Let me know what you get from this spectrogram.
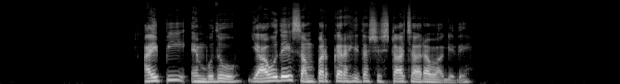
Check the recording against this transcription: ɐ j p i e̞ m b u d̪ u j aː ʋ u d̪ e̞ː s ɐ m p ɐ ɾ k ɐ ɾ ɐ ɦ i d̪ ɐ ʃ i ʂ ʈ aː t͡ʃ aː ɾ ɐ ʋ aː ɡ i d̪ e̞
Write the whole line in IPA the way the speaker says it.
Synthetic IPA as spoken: ɐ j p i e̞ m b u d̪ u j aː ʋ u d̪ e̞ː s ɐ m p ɐ ɾ k ɐ ɾ ɐ ɦ i t̪ ɐ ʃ i ʂ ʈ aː t͡ʃ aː ɾ ɐ ʋ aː ɡ i d̪ e̞

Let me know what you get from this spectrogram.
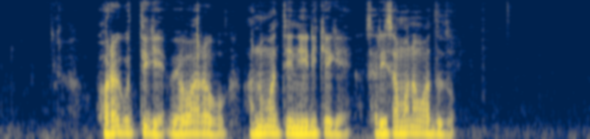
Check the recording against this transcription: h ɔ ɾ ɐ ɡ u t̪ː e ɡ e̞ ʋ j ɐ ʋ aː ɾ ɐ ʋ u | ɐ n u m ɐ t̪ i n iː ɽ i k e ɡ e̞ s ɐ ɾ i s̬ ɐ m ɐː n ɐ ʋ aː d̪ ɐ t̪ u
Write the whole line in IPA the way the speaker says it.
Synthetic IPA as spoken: h ɔ ɾ ɐ ɡ u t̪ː i ɡ e̞ ʋ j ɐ ʋ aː ɾ ɐ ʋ u | ɐ n u m ɐ t̪ i n iː ɽ i k e ɡ e̞ s ɐ ɾ i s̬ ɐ m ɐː n ɐ ʋ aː d̪ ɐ d̪ u

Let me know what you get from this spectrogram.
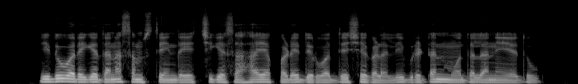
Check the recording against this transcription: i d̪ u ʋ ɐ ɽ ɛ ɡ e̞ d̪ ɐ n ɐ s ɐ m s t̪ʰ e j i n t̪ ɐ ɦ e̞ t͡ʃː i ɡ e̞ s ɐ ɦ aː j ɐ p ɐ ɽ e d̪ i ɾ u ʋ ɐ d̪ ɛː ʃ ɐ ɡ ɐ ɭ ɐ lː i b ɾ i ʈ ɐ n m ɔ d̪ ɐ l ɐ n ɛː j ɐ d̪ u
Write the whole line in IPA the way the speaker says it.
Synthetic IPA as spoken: i d̪ u ʋ ɐ ɾ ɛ ɡ e̞ d̪ ɐ n ɐ s ɐ m s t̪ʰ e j i n d̪ ɐ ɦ e̞ t͡ʃː i ɡ e̞ s ɐ ɦ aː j ɐ p ɐ ɽ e d̪ i ɾ u ʋ ɐ d̪ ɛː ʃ ɐ ɡ ɐ ɭ ɐ lː i b ɾ i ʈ ɐ n m ɔ d̪ ɐ l ɐ n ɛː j ɐ d̪ u

